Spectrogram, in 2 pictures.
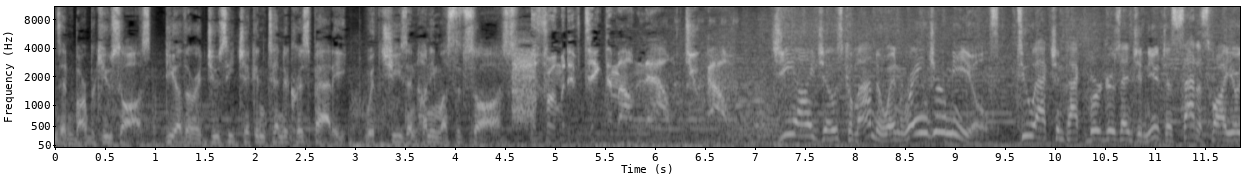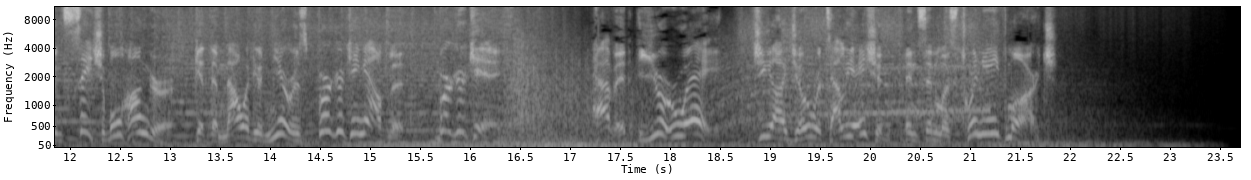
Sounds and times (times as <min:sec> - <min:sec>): Speech: 0:00.0 - 0:16.5, 0:17.2 - 0:21.9
Music: 0:00.0 - 0:23.6.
